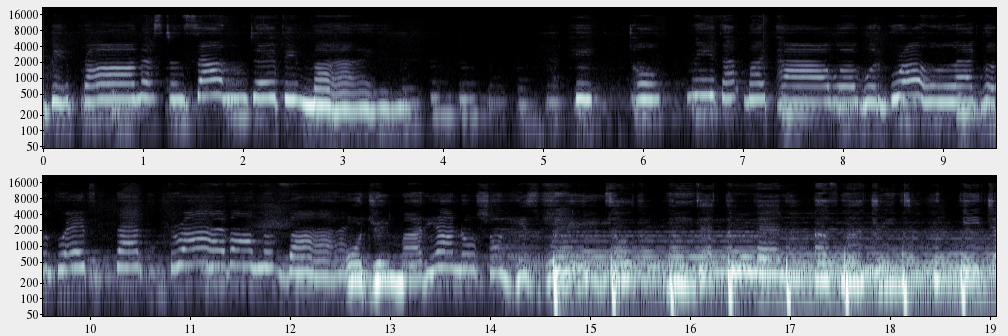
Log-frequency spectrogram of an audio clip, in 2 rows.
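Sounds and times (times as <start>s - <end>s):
girl singing: 0.0s - 3.8s, 5.2s - 19.0s
pop backing track: 13.9s - 19.0s.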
